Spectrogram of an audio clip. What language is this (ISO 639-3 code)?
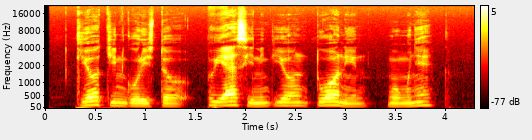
kln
